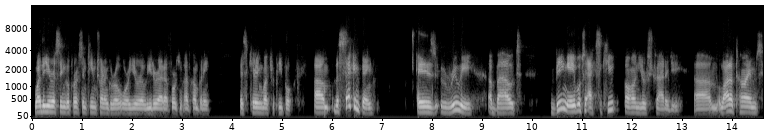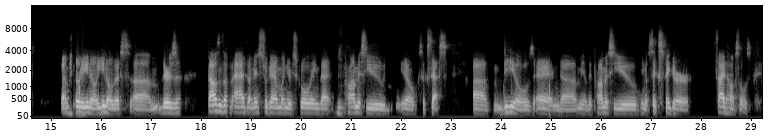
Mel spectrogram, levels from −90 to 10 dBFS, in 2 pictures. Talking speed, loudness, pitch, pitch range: 160 wpm, -25 LUFS, 125 Hz, 115-135 Hz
